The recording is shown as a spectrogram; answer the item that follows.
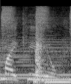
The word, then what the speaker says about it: Mykill: Your left slain, this pain has a first name, pronounced Mykill, and we both look the same.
